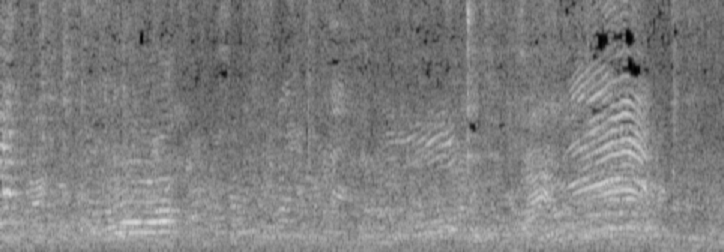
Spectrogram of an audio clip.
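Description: Dishes and cutlery clink nearby.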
